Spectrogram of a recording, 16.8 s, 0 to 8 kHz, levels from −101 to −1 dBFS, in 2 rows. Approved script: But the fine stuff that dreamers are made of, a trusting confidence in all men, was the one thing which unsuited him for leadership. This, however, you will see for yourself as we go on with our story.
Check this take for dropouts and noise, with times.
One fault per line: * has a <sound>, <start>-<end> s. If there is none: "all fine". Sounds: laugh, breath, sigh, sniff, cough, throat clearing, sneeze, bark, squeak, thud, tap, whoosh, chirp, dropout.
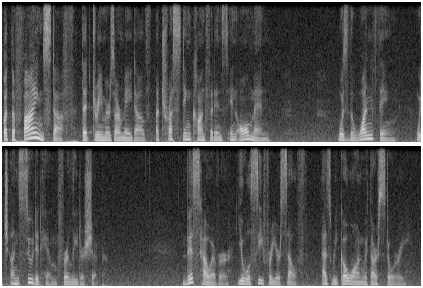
all fine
